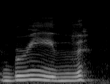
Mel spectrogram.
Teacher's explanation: Same thing with breathe. This TH sound at the end, I have to use my vocal cords to make this sound.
